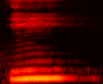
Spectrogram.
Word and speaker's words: 一: In Mandarin, 1 is pronounced as 一. Does that sound familiar to you if you know the phrase 你好? Yes, 一 sounds quite similar to 你, right?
